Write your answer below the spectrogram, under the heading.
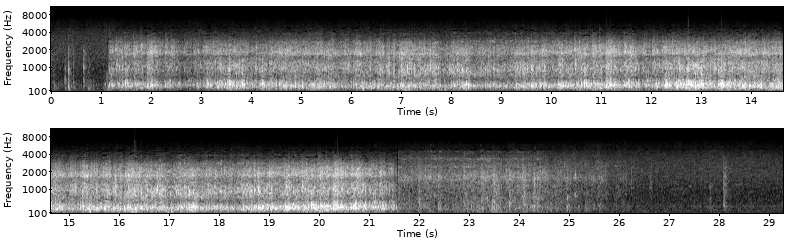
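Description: Galloping horses pulling a runaway stagecoach: a dense, steady rumble of hooves and wheels. It starts suddenly about a second in, drops sharply about two-thirds of the way through and fades out a few seconds later.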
